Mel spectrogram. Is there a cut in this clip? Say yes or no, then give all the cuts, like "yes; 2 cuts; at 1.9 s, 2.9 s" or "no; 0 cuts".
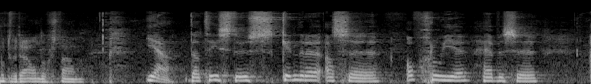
no; 0 cuts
